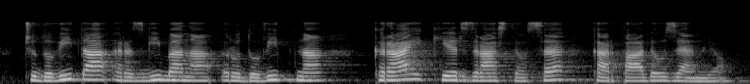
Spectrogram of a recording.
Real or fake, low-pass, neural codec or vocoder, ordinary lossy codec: real; 7.2 kHz; none; none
